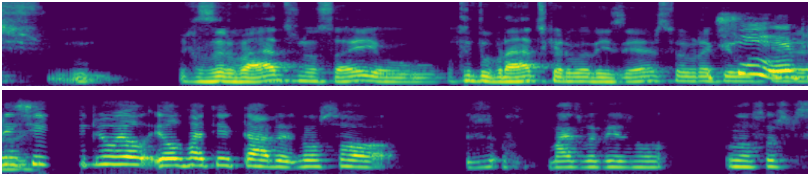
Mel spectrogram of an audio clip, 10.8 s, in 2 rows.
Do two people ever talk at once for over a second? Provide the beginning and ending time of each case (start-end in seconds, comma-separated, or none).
none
